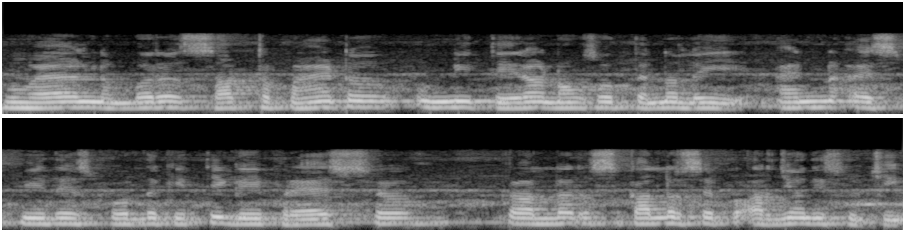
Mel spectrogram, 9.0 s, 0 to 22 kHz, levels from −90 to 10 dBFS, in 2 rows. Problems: none marked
